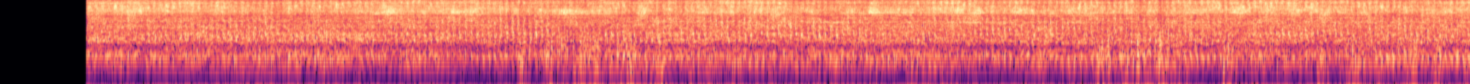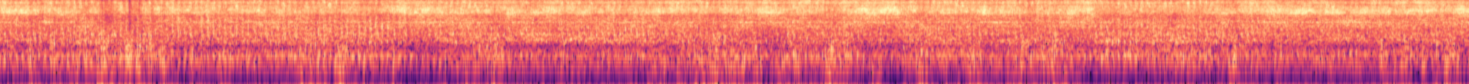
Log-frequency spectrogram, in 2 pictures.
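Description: Remote-control scale Black Hawk helicopter model with its main rotor spinning, a steady whir that starts abruptly about a second in and holds even throughout.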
